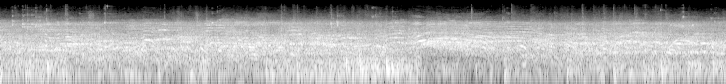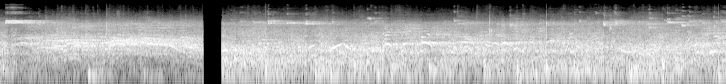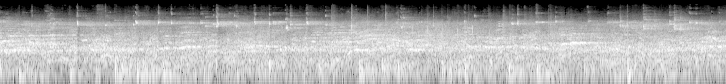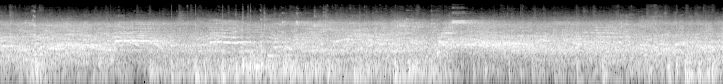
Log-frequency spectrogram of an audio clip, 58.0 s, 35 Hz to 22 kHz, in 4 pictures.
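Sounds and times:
hubbub of voices in a hall: 0.0 - 58.0.

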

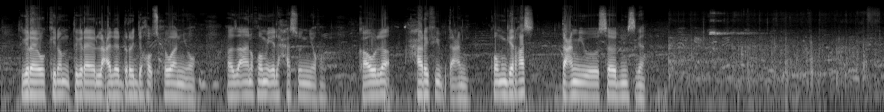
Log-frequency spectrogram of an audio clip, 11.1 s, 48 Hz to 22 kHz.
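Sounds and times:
running footsteps: 8.4 - 11.0.

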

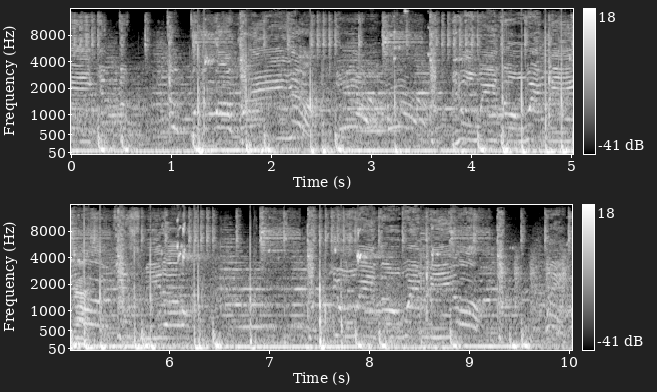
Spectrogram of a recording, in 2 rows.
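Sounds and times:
music with vocals and bass beat: 0.0 - 10.0
basketballs bouncing on wooden floor: 1.2 - 8.8.

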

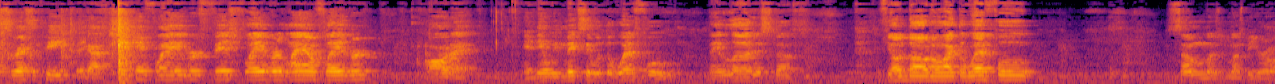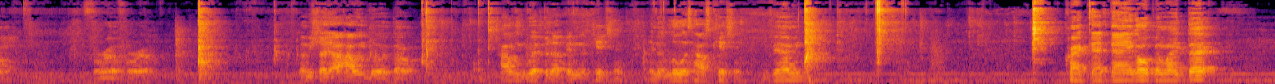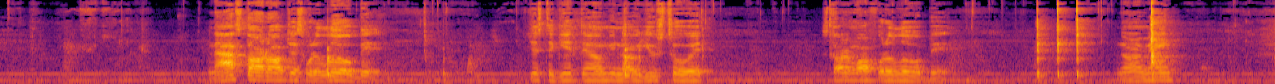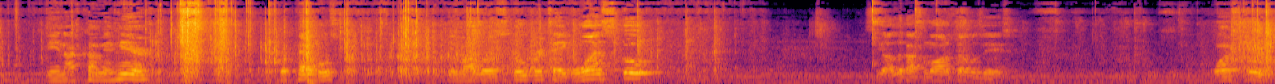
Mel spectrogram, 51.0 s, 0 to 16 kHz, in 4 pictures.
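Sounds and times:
low room hum: 0.0 - 51.0
kibble rustling and rattling: 39.6 - 45.7, 50.4 - 51.0.

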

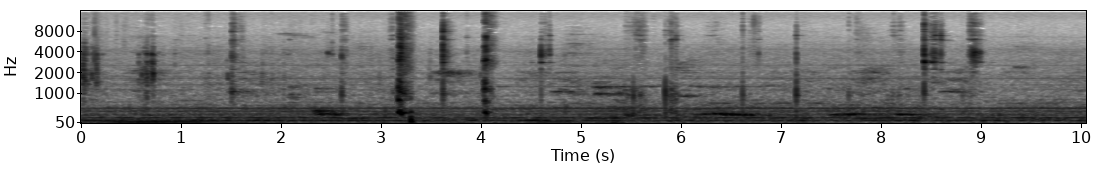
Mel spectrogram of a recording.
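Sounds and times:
metal spoon scraping a pan: 7.6 - 9.1.

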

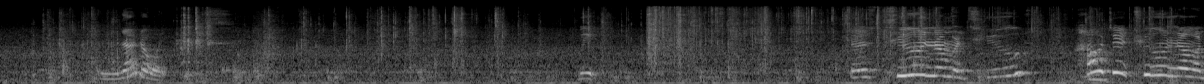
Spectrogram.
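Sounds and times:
plastic bag rustling: 0.4 - 12.0.

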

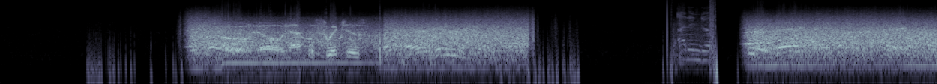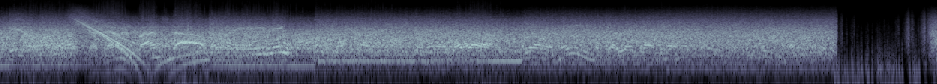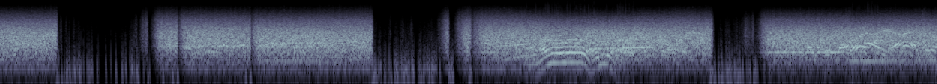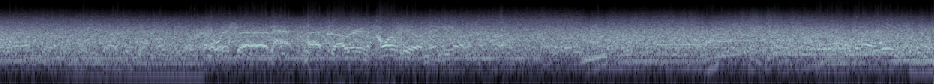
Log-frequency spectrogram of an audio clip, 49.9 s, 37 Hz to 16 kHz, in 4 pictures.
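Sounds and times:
radio static hiss: 1.2 - 7.8, 8.9 - 49.9
garbled radio voices: 2.4 - 7.0, 9.0 - 23.2, 31.1 - 34.4, 35.1 - 49.9.

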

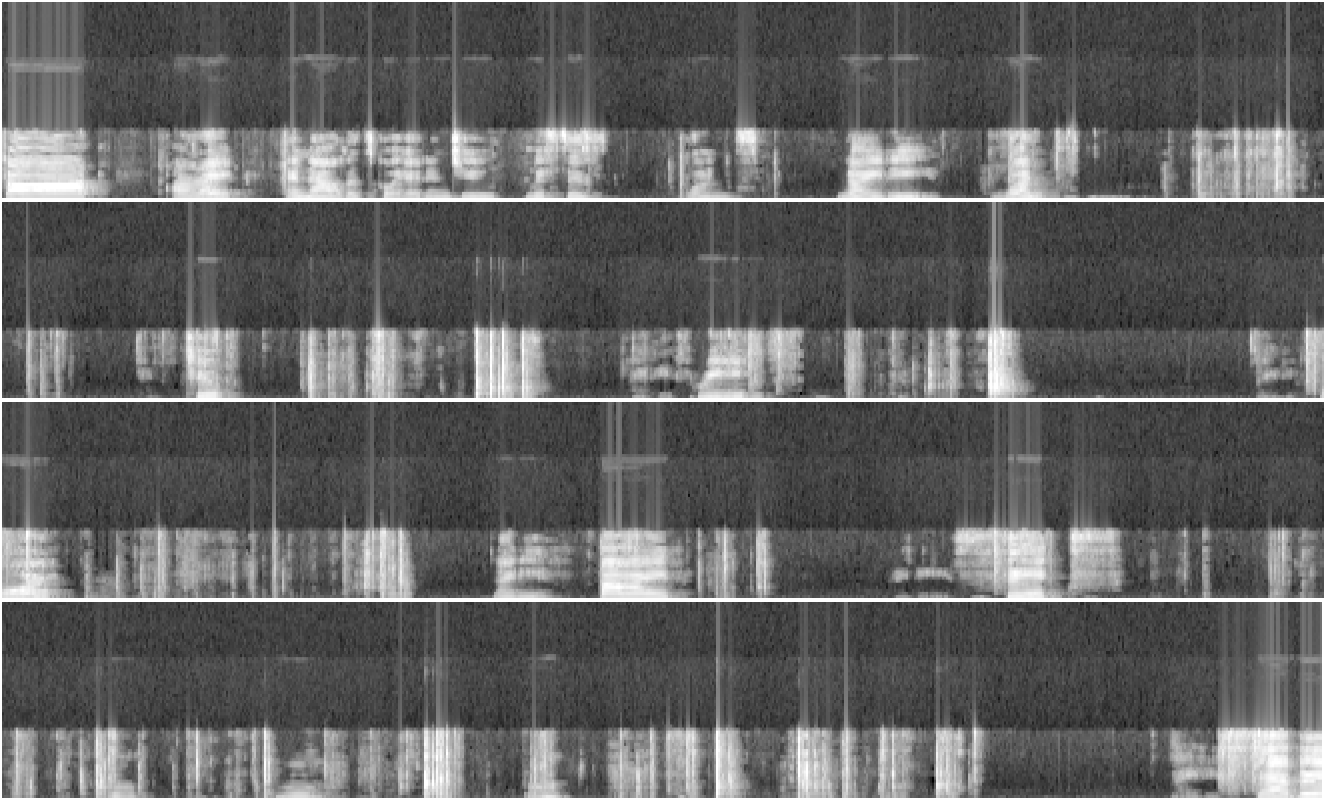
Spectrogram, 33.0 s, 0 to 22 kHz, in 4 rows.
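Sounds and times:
wooden sticks clicking and clattering: 7.3 - 8.7, 10.1 - 11.6, 16.4 - 19.1, 23.9 - 27.8, 28.6 - 30.9.

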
